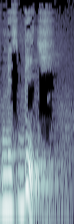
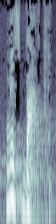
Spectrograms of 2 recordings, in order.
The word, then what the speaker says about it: mizbeach: Miss Beach, M-I-Z-B-E-A-C-H, Miss Beach. Although somebody was saying, "Well, why didn't you pronounce it Miss Beach?" Well, except that that's the Hebrew doesn't. This is what they call. It has a K sound. This is the Hebrew word there, so it should be. That's so it's not pronounced like chi. So that is why we pronounce it Miss Back.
